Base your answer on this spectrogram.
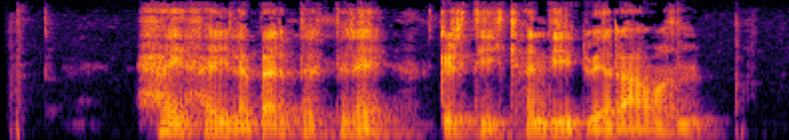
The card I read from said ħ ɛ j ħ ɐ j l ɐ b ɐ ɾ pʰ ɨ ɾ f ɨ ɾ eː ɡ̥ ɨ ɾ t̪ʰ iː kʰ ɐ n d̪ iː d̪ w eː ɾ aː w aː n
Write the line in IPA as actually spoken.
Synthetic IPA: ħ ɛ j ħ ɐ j l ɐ b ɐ ɾ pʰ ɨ ɾ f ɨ ɾ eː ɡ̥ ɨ ɾ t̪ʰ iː kʰ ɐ n d̪ iː d̪ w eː ɾ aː w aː n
